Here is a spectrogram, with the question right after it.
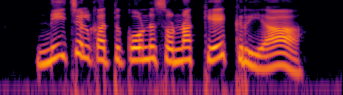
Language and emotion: Tamil, angry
